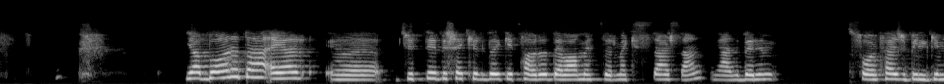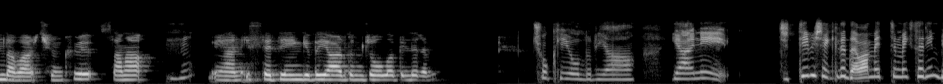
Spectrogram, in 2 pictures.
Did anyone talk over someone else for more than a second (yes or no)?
no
